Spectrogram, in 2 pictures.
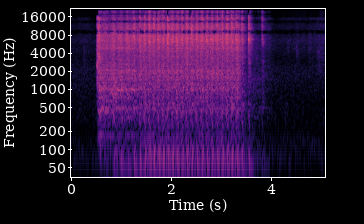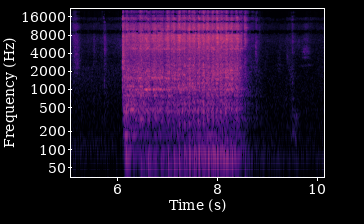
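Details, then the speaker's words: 1966 Triumph Spitfire Mk II with SU HS2 carburettors, after timing adjustment, cranked on choke with no gas: two even cranking bursts of about three seconds with no catch; cranks but won't start, possibly flooded (wet). "choke with no gas okay it could just be wet"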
